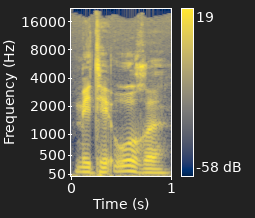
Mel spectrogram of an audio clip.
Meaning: nominative/accusative/genitive plural of Meteor
- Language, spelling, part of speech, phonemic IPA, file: German, Meteore, noun, /meteˈoːʁə/, De-Meteore.ogg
